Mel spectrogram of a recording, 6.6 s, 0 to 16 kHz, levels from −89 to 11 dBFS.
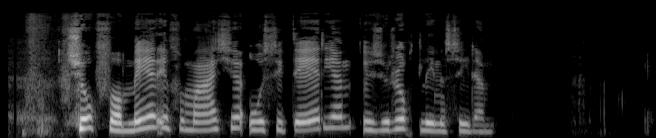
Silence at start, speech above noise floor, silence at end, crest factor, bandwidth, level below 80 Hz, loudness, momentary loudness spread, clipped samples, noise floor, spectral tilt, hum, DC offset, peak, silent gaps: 0.3 s; 66 dB; 1.65 s; 22 dB; 11 kHz; -76 dBFS; -22 LUFS; 16 LU; under 0.1%; -88 dBFS; -4 dB/octave; none; under 0.1%; 0 dBFS; none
